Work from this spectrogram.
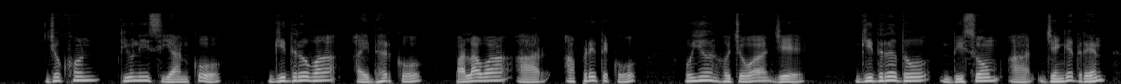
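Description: Speech runs through the whole clip with a watery, swirling quality. Sibilants carry metallic chirps. The likely cause is heavy MP3 compression, and the damage fits a low bitrate of around 48 kbps. On a spectrogram, high-frequency energy breaks into scattered patches that flicker on and off from frame to frame instead of forming smooth bands. There are two pre-echoes. The first is a hiss from 1.19 to 1.21 s, spread over 22 ms and about 18 dB above the surrounding floor. The second runs from 8.60 to 8.63 s, spread over 26 ms and about 15 dB up. In each, quantisation noise meant for a sharp attack leaks into the quiet just before it, so the onset sounds smeared. The spreads fit a transform window of about 48 ms that never switched to short blocks. On the waveform, a thin fuzz of noise leads each attack. On the spectrogram, a broadband smear sits just before each onset.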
